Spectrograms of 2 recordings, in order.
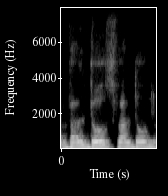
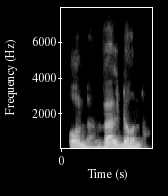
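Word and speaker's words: Val d'Osne: Valdon, Val. OSNE. Valdon. Okay, there's an S, but you don't say it, so that's good, isn't it?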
